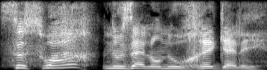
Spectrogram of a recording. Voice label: levelup, fr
